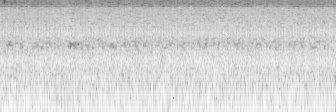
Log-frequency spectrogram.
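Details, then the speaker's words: Mahindra Bolero diesel idling, bonnet up: rough gritty whirr under the clatter from the fan and water pump; damaged water pump bearing, caused by an over-tightened alternator belt, fixed by replacing the water pump. "आप जो है ना ध्यान से जो है ना इसके फैन और वाटर बॉडी को देखिए। उसके अंदर एक अलग सा वाइब्रेशन है। जिस वजह से गाड़ी जो है ना इस तरीके का अजीब सा साउंड कर रही है।"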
